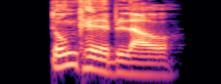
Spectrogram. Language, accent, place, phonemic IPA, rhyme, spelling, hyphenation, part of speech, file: German, Germany, Berlin, /ˈdʊŋkəlˌblaʊ̯/, -aʊ̯, dunkelblau, dun‧kel‧blau, adjective, De-dunkelblau.ogg
- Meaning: 1. dark blue 2. blue-black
